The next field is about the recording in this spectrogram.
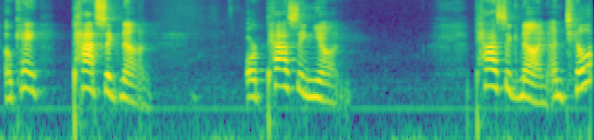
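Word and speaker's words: Kpassagnon: tano from now on that k is silent okay pasignon or passing young pasignon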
